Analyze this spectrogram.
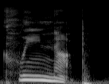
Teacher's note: The N sound connects to the U sound. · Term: linking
